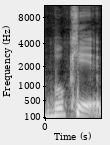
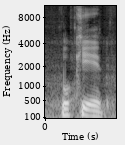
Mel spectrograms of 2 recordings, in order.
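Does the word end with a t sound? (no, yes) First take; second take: no; yes. First: The word ends without a final t sound. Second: The word ends with a final t sound. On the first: This is how local people say it. "di sini orang bilang buki" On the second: This is the standard form of the word. "bukan bukit"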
